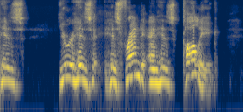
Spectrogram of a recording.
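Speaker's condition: No condition

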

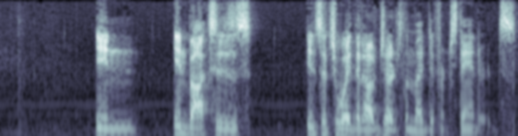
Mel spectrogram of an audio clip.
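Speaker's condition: No condition

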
